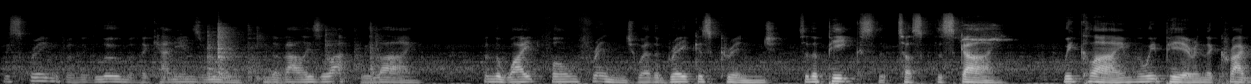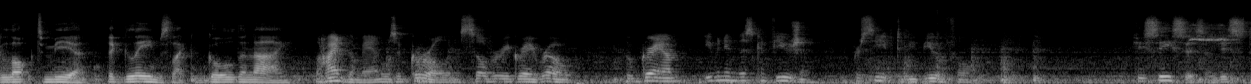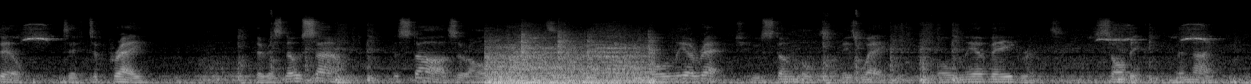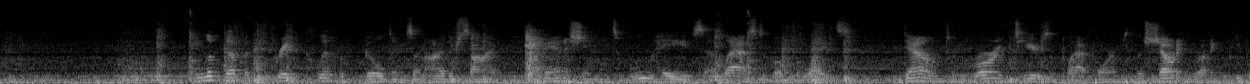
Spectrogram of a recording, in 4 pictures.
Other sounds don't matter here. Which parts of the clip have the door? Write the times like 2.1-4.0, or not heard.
1.5-3.9, 29.9-31.6, 41.7-43.2.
